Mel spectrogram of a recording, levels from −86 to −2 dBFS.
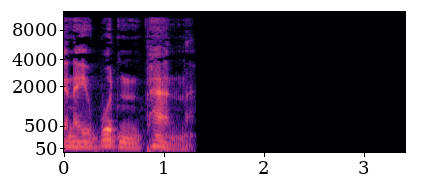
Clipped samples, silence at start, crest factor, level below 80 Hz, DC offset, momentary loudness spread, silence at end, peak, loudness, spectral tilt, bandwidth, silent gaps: under 0.1%; 0 s; 26 dB; -52 dBFS; under 0.1%; 15 LU; 2.1 s; -8 dBFS; -30 LUFS; -4.5 dB/octave; 11 kHz; none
